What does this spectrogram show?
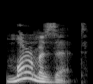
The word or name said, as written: marmoset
